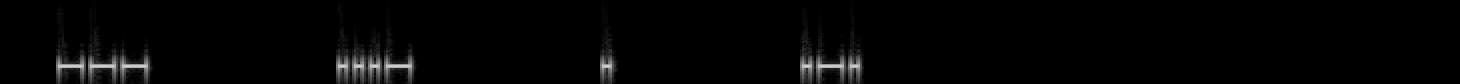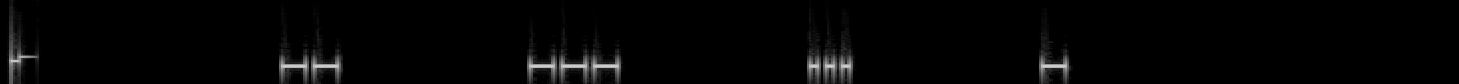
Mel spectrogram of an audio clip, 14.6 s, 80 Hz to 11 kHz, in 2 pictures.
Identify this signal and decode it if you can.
Morse code, heard as a keyed tone, about 29 wpm, spaced as for 8 wpm, 700 Hz. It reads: OVER MOST
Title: 8x Character Spacing - Top 100 Words - 30wpm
